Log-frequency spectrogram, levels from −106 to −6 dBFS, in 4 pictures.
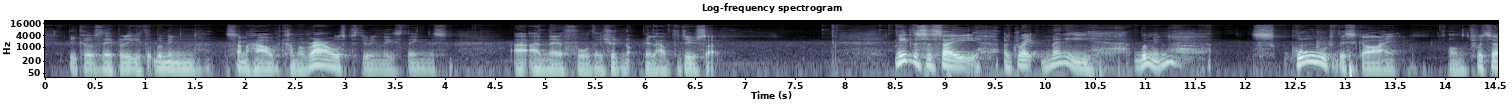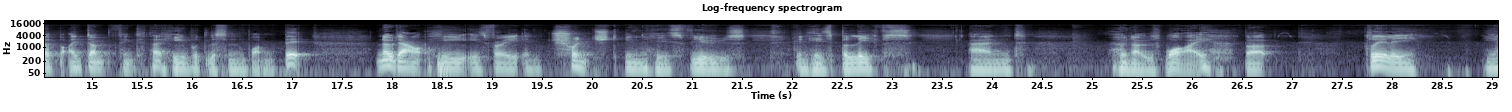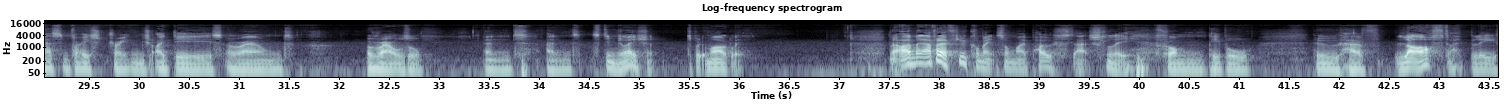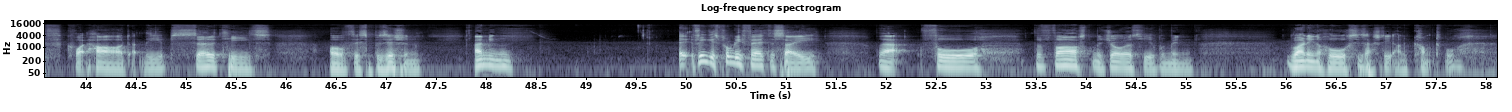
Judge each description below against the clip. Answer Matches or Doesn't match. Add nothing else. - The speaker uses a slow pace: Matches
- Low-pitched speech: Matches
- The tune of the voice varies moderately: Matches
